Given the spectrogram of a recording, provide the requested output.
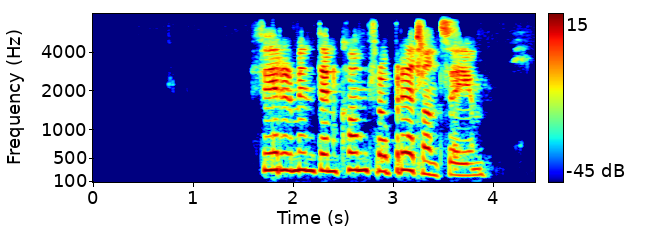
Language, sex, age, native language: Icelandic, female, 30-39, Icelandic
